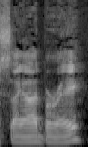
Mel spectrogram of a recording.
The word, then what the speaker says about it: Siad Barre: In 1991, there was the removal of a Cold War-era dictator named Siad Barre, which is, I'm assuming that's how you say his name. Sounds like something you put in your hair, but yeah.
